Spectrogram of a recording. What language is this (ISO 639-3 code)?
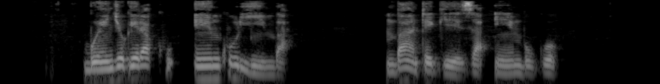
lug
